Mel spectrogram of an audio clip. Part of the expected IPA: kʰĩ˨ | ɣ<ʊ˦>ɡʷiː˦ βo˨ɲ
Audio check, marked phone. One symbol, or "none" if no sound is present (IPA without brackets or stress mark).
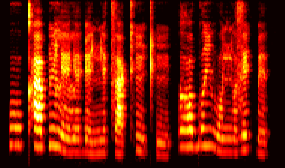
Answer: ɔ˦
